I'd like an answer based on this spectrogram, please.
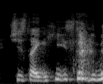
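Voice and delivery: ordinary delivery

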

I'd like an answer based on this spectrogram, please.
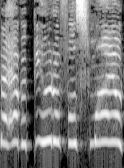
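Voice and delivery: put-on high, quick childlike boast; high eager child voice; little boy. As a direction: chirp it proudly like a small boy.

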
